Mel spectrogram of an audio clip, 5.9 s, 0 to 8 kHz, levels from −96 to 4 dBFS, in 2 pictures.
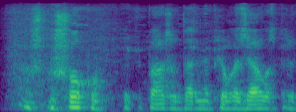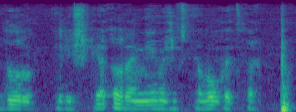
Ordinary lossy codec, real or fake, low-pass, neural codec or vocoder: AAC, 32 kbps; fake; 7.2 kHz; codec, 44.1 kHz, 7.8 kbps, Pupu-Codec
